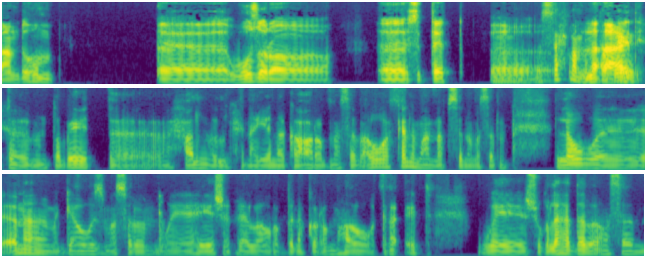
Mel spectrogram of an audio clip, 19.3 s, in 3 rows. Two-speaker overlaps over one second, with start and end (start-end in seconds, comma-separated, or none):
4.9-6.4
